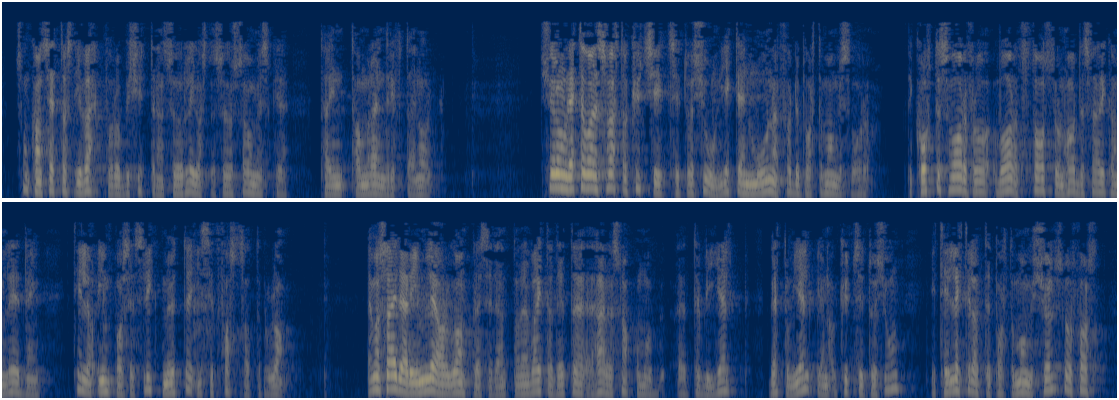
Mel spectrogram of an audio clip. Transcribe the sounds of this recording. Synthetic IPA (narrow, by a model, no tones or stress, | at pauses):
sɔmkʰɑnsɛt̪ːɑsɪʋæɾkfɔɾɔbəʃʏt̪ːəd̪ɛnsøːɾlɪɡɑst̪əsøːɾsɑmɪskə | t̪ʰɑmɾæɪnd̪ɾɪft̪ɑɪnɔɾɡə | ʃøːlɔmd̪ɛt̪ːəʋɑɾɛnsʋæːɾt̪ɑkʰʉt̪ʃɛt̪sɪt̪ʉɑʃuːnjɪk̚d̪ɛæɪnmoːnəføɖɛpɑɾt̪əmɑŋːəsʋɑːɾɑ̰ | d̪̥ɛkʰɔɾt̪əsʋɑːɾəfɔʋɑːɾɑt̪st̪ɑːt̪soːnhɑd̪ːəsʋæɾəɪkɑnleːd̪nɪŋ | t̪ʰɪlɔʔɪnpʰɑsːəɛt̪slɪkt̪møːt̪əʔɪsɪt̪fɑst̪sɑt̪ːəpʰɾʊɡɾɑm | jæɪɡmɔsæɪd̪ɛæɾɾiːmlɪɑɾʊɡɑnt̪̚pʰɾɛsɪd̪ɛnt̪nɔɾɛnʋæɪt̪ɑt̪̚d̪ɛt̪ːəhæːɾæɾsnɑkːɔmɔt̪̚d̪ɛbliːjɛlp | bɛt̪ːɔmjɛlpɪɛɪnɑ̰kʰʉt̪sɪt̪ʉɑʂuːn | ɪt̪ʰɪlːɛɡ̚t̪ʰɪlɑt̪̚d̪ɛpɑɾt̪əmɑŋːəʃøːlʋsloːɾfɑst̪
